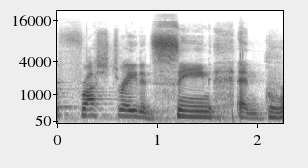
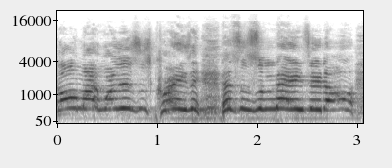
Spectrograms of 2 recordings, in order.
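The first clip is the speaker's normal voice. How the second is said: high, loud astonished shout; amazed crowd; 13 semitones higher, 4 dB louder than usual. Retold or imitated. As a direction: cry out like a stunned onlooker. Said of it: "They're all like".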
